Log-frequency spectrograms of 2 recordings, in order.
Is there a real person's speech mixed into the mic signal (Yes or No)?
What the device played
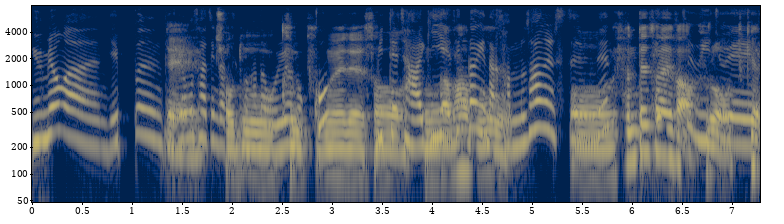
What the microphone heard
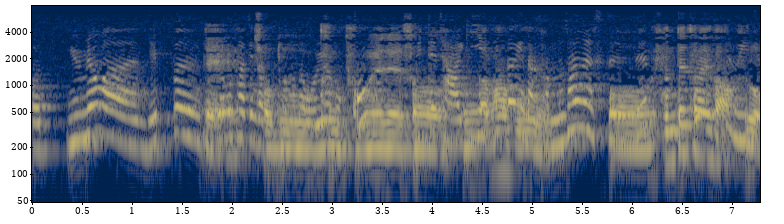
No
